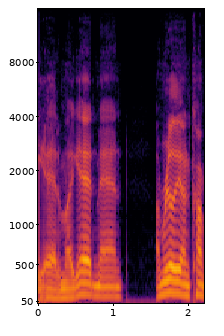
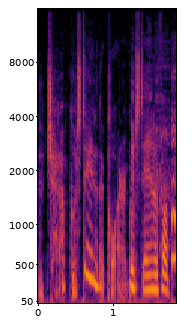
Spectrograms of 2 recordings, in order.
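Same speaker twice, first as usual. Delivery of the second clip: hushed, whispered voice; 9 semitones higher, 6 dB quieter than usual. Retelling what a man whispered in the speaker's ear: retelling a whispered order. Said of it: "Like whispering this in my ear".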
